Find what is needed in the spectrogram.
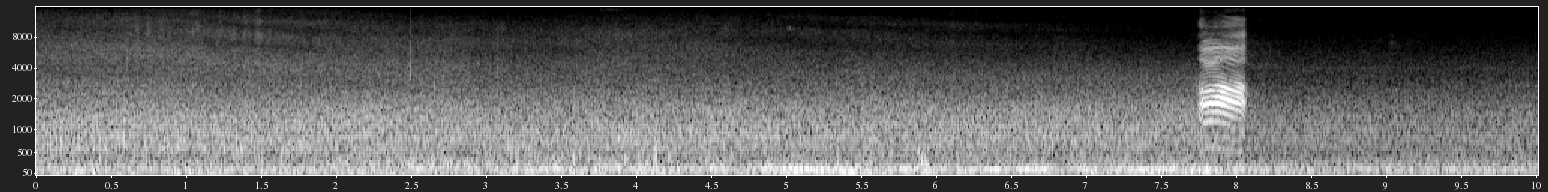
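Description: A crow caws once, short and loud, about eight seconds in, over a steady low hum of city street noise.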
